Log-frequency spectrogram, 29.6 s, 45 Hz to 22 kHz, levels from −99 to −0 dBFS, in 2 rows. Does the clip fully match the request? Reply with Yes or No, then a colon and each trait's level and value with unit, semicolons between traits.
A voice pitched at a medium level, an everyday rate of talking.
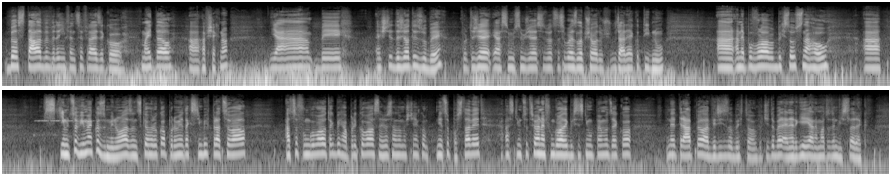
No: medium, 175 Hz; fast, 195 wpm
